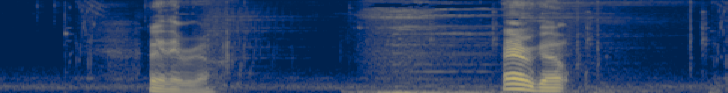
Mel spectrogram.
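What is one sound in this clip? A game menu plays a short rising chime as an item is upgraded.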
